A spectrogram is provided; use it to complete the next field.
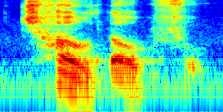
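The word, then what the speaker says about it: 臭豆腐: In Mandarin or Chinese, pronounce chou doufu.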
